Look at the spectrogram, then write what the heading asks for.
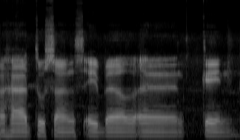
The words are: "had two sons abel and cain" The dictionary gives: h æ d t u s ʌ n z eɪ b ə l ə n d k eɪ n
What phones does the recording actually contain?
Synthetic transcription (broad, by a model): h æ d t u s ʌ n s eɪ b ə l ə n k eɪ n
